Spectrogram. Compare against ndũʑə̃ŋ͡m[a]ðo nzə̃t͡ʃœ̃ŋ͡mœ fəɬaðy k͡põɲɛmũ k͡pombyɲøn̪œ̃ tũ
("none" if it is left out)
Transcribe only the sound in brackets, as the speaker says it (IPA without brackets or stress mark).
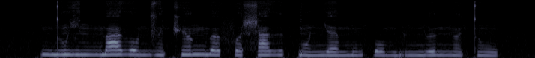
a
